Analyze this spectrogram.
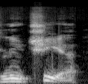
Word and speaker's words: Lucia: It's like my sister is Lucia, Luc, single CIA.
